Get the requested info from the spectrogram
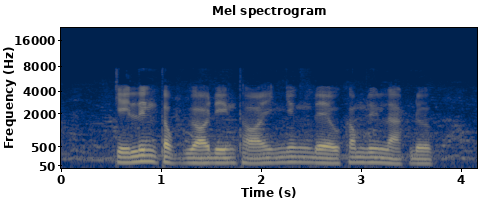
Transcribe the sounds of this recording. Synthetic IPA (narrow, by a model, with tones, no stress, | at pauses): t͡ɕḭ˧˨li˧ənt̪ʊ˨˩k͡p̚ɣɔ̰˧˨jɗḭ˧˨ənt̪ʰwa̰ː˧˨jɲɨ˧ŋɗe˨˩wxə˧wŋ͡mli˧ənlaː˨˩k̚ɗɨ˨˩ək̚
